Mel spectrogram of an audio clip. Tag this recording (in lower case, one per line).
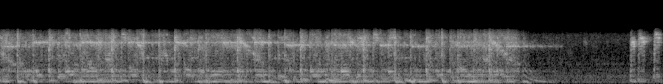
music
